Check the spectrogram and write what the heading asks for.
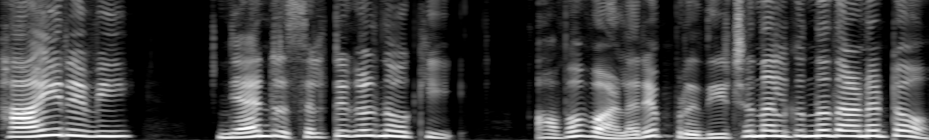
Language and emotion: Malayalam, happy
